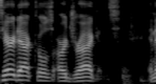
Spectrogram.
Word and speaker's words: pterodactyls: Dusty very clearly said, I think pedactricals. Oh, pterodactyls. – There's another silent P in there.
